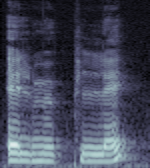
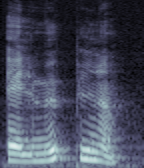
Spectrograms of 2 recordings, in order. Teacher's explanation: we have an oral vowel sound and a nasal vowel sound. We have the E sound in the first sentence and the un sound in the second sentence.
